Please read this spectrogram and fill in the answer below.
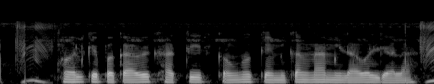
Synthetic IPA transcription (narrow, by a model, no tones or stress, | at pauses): hɔːlkepəkaːwekʰaːt̪iːɾkəʊnokeːmɪkəlnamɪlaːwəld͡ʒaːlaː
